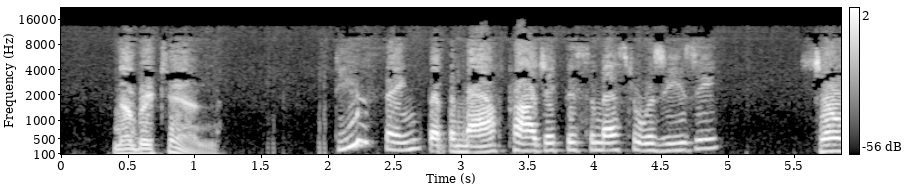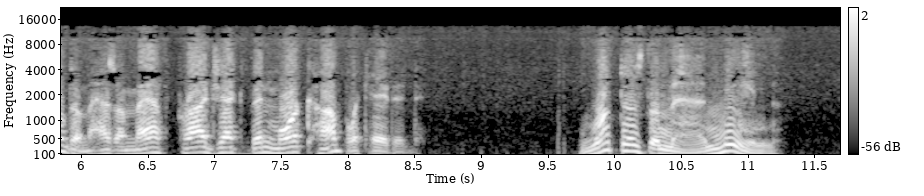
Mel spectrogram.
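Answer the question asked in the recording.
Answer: The project was very complicated.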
